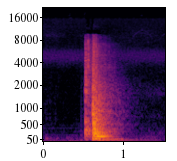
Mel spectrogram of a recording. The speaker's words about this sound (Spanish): No, espera, te cuento la verdad, pero antes cierra la puerta. ¡Cierra!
